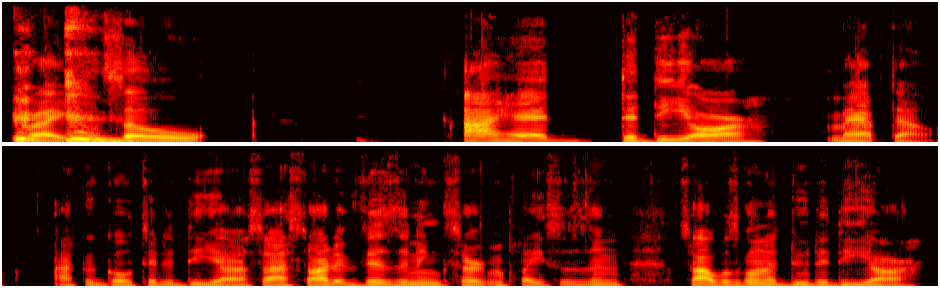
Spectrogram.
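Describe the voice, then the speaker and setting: A man's voice: fairly low pitch, animated, normal speed, fairly bright tone, no room sound. A man in his fifties with an American accent, telling his story casually as an interview guest in informal, colloquial phrasing. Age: 50s.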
